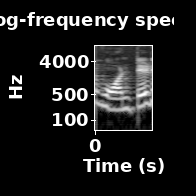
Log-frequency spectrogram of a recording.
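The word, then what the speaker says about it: wanted: अगर डी आता है, तो उस ईडी को हम इड प्रोनाउंस करेंगे, इड पढ़ेंगे और इड बोलेंगे।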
